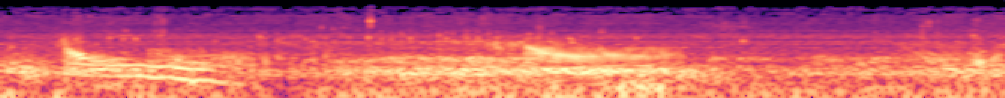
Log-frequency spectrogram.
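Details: Long, loud, low rumbling and gurgling stomach growling with gliding, whine-like tones; borborygmi.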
